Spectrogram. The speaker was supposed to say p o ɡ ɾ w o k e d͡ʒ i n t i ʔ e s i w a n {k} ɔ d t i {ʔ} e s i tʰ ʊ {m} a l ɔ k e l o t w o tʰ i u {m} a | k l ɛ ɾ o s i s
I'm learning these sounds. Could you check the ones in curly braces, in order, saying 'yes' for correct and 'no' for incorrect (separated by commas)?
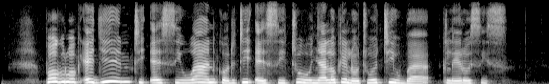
yes, yes, no, no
